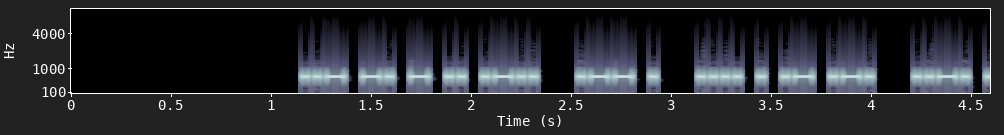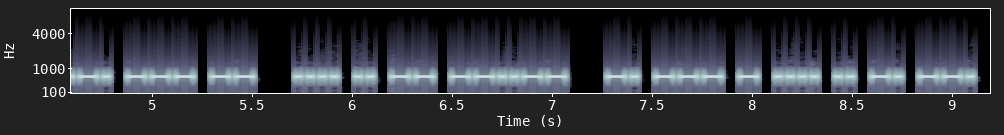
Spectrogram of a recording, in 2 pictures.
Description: Morse code, heard as a keyed tone, about 40 wpm, 700 Hz. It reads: UNTIL WE HEAR FROM HIM, NOTHING
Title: Sentences from Top 1000 Words - Review Part 1 - 40wpm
